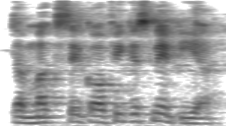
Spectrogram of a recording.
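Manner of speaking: ordinary talk, nothing marked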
